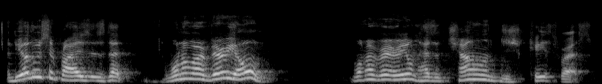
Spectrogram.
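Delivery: talking while chewing food; mouth full. Real, not acted. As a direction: speak around a mouthful. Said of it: "I shouldn't eat with my mouth full".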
